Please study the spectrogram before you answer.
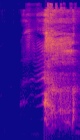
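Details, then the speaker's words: Child coughing, kept home from school because of a cough. "Hari ini nggak sekolah karena batuk."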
